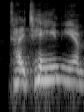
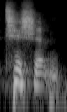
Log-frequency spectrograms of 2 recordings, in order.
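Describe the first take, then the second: First: The name is sounded out following its spelling. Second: The name is said in its usual accepted form. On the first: The speaker calls it wrong. "some people may actually pronounce it uh, titanium because the way it's it's the way that it's spelled" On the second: The speaker calls it right. "it's actually it is Titian is is his name"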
